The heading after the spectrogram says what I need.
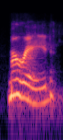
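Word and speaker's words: Mairead: Mayred, and I know it rhymes with parade, but sorry. It's okay, it happens all the time. One more time for us. Marade. Yep, thank you. So I'm Marade.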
